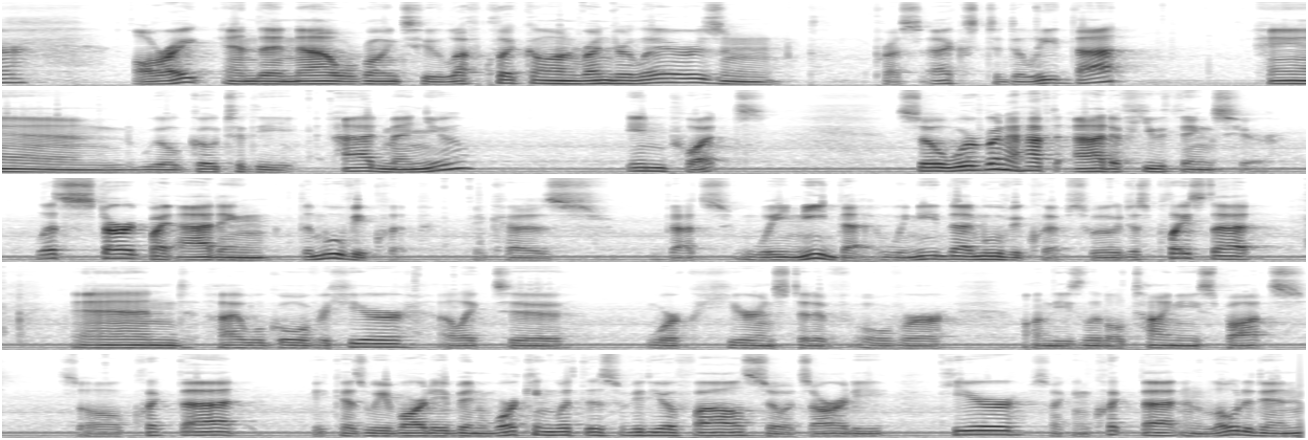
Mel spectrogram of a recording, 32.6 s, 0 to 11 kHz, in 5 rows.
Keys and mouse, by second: 3.0 click, 5.2 x, 8.1-18.9 drag, 21.7 click, 26.6-31.7 drag.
